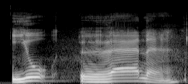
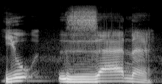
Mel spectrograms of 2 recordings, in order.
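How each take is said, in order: First: The middle consonant is a voiced th sound. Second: The middle consonant is a z sound. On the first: The speaker calls it right. "yang D itu begini, lihat huruf zalnya" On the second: The speaker calls it wrong. "Kalau yang A salah karena yang A itu zai"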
